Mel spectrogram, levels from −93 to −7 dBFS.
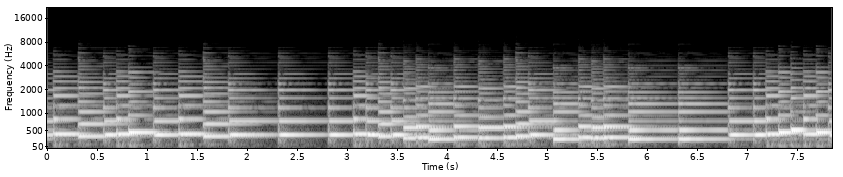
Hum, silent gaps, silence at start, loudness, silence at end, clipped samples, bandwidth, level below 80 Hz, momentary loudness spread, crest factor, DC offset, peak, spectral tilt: none; none; 0 s; -16 LUFS; 0 s; under 0.1%; 5.8 kHz; -52 dBFS; 5 LU; 12 dB; under 0.1%; -4 dBFS; -7.5 dB/octave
